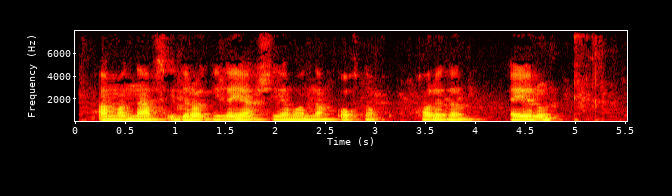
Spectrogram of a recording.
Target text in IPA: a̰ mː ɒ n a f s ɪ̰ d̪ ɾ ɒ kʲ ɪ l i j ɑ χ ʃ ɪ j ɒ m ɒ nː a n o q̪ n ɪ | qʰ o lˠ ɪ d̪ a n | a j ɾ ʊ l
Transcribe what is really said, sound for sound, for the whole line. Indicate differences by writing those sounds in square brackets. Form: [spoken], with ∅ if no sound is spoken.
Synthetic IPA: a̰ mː ɒ n a f s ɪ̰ d̪ ɾ ɒ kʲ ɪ l [a] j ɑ χ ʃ ɪ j ɒ m ɒ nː a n o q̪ n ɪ | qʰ [ɒ] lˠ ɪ d̪ a n | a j ɾ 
